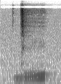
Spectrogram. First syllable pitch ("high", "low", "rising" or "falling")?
rising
